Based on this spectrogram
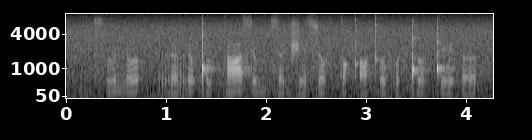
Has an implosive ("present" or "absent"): absent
